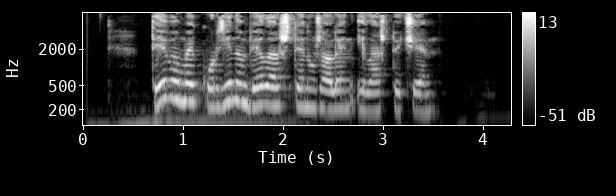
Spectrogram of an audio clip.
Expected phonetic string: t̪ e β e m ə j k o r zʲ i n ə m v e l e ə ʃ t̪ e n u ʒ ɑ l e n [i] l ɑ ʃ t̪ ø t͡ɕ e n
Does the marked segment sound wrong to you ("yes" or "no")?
no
